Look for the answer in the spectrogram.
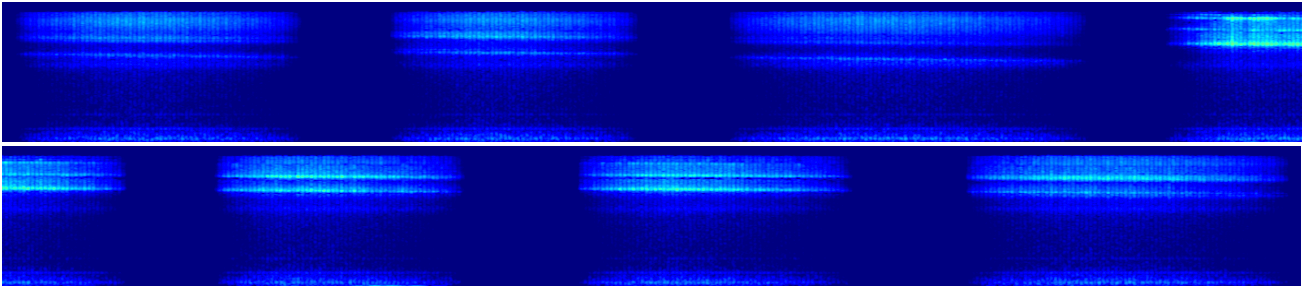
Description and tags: Rattle snake hissing or shaking its tail at variable pitches.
